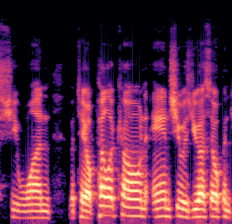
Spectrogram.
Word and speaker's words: Pellicone: Is it Matteo Pellicone or Pellicone? You were over there. Am I pronouncing it right? Yeah, I think it's Pellicone. I think you got it right.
